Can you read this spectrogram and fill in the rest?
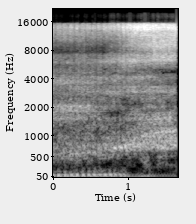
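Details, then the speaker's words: Honda Beat FI scooter started after a CVT service (roller, drive belt and clutch cleaned), before the CVT cover is refitted: idles with a soft, even low pulse that settles smoothly, nothing knocking or scraping; sounds healthy. "Coba kita hidupkan sebelum kita pasang tutup tutup septinya Oke ini sudah jalan"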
